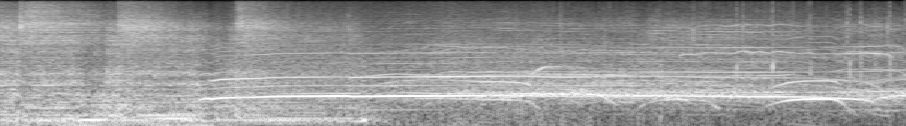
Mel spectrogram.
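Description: Heavy metal band playing live at full volume, drums and distorted guitars, with the drums and low end dropping out about two seconds in. Long sustained guitar notes that bend and dip in pitch carry on to the end over a shouting crowd.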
